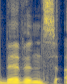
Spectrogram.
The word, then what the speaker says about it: Bivens: I'm Jackson Bivens.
